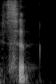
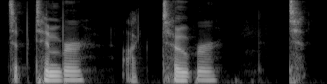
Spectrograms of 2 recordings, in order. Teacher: I'm really aspirating, which means I'm breathing air out of my mouth and going t, making that pop sound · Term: true T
